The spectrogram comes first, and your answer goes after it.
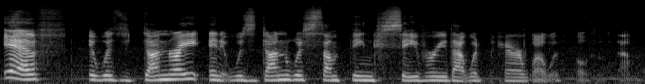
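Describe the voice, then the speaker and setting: A woman's voice: mid-range voice, a little slow, bright, forceful tone, a little hiss or hum. A woman guesting on a podcast, laid-back and blunt, swearing casually as she chats. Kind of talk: casual chat.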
